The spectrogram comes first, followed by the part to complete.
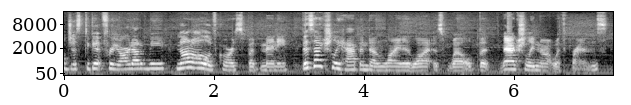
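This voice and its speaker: A young woman with a slightly stuffy voice from a cold talks in a relaxed, friendly way, like a creator chatting to her viewers. Soft music plays quietly behind her. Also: mid-range voice. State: congested from a cold. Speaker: art YouTuber. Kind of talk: casual advice vlog.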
